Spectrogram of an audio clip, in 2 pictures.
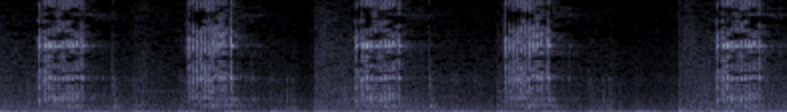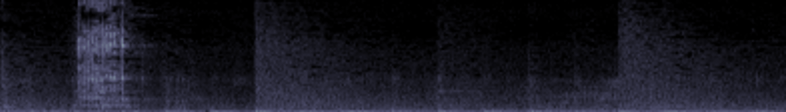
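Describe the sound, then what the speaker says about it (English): A wrench undoing a mechanism in the video game Dying: Reborn, six loud rhythmic metallic ratcheting clanks about half a second apart over a low hum, then a fading mechanical rumble. "And whilst it's blocked, we can use the wrench"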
